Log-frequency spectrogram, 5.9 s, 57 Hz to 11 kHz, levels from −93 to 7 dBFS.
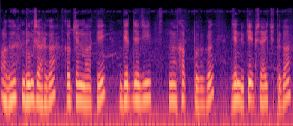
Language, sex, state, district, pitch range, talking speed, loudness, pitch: Wancho, male, Arunachal Pradesh, Longding, 155-175 Hz, 165 wpm, -16 LUFS, 165 Hz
